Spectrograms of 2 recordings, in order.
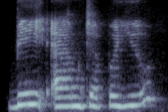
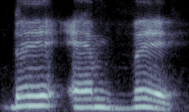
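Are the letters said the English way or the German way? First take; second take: English; German. First: The letters are said with English letter names. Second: The letters are said with German letter names. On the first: The speaker calls it wrong. "is it B M W? No" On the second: The speaker calls it right. "it's actually B M W"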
